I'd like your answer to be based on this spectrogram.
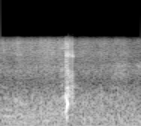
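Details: Hiccups: a single short, abrupt hiccup over steady background hiss.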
